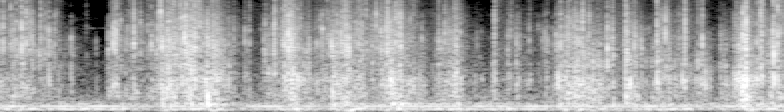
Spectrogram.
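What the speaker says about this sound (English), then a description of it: "I'm gonna take this bag and fold it over." A plastic bag being folded over, giving steady close crinkling and rustling throughout a few seconds, with no talk.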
